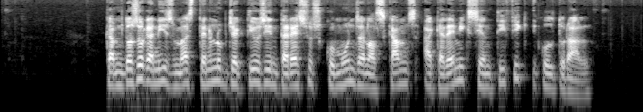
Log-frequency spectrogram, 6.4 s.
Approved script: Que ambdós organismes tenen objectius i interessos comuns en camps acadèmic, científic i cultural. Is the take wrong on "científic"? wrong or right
right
